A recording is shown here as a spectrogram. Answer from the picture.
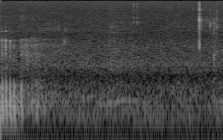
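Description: A man's low voice trailing off in the first half second, then faint room tone.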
